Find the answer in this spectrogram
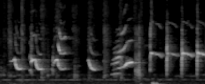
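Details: Agitated Javan myna, sung to get other mynas singing: repeated squawky notes sliding downward, then a run of short sharp whistled notes, with a steady low hum behind.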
